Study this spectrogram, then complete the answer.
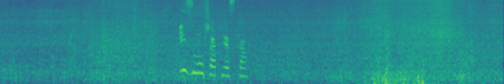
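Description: Big sea waves at Funtana beach near Poreč, Croatia, roll in a constant surf roar with wind buffeting the microphone, while a person speaks briefly partway through.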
